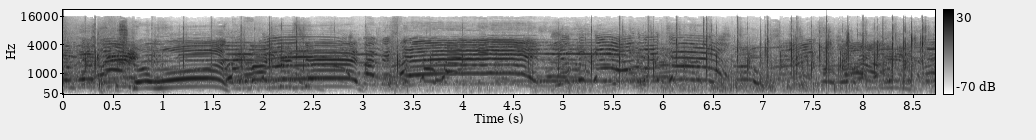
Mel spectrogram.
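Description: Spectators yelling to cheer runners on. Several high voices hold long, drawn-out shouts through the first five seconds, then break into shorter, choppier cheering with some clapping.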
